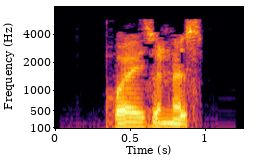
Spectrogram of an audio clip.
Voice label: "poisonous", english; adjectives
